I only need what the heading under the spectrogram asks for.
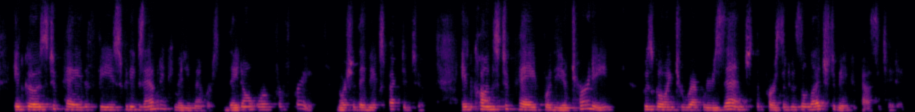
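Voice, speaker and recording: A woman's dark, mellow tone at a moderate pace, with ordinary pitch variation. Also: medium pitch for a woman, big swings in loudness. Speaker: elder law attorney. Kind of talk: webinar presentation.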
